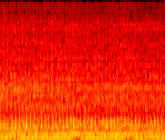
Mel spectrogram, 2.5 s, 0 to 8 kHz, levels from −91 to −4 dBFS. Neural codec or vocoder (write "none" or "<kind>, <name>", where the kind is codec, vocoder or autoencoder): none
